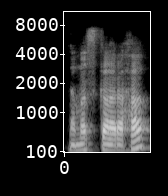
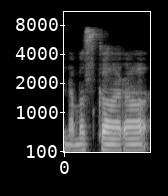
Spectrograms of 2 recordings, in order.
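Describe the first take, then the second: First: The word ends with a breathy h after a. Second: The word ends on a plain a vowel. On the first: The speaker calls it right. "கரெக்ட்டா அந்த விசர்கா வரைக்கும் pronounce பண்ணணும்" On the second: The speaker calls it wrong. "நமஸ்கார் இல்ல நமஸ்காரா அது மாரி தேவையில்ல"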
